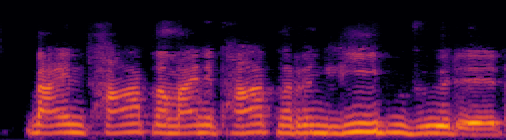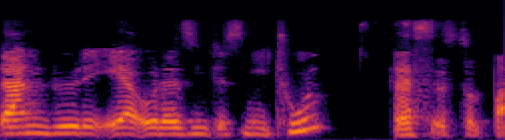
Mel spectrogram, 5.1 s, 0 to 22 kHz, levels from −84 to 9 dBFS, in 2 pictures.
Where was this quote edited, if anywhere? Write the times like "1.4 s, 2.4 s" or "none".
none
